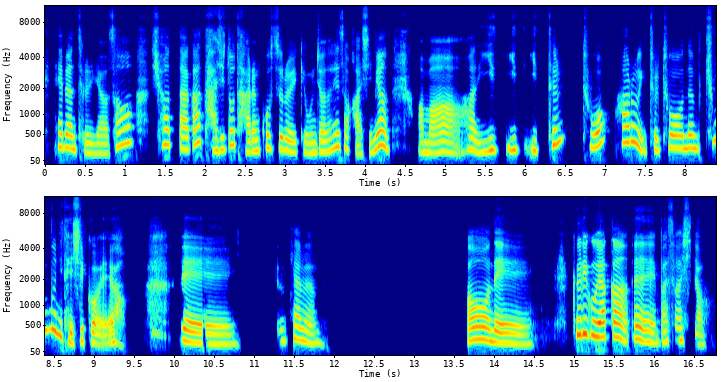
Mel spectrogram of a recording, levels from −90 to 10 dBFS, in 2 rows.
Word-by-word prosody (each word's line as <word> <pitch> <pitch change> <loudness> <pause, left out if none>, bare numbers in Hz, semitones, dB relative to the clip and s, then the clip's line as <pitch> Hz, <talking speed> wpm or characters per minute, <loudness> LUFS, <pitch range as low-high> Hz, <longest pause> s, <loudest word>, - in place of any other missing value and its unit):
해변 250 -3 +1
들러서 165 - -4 0.2
쉬었다가 295 0 -1
다시 205 -7 -5
또 285 +4 -1
다른 190 -6 -3
코스로 220 -5 -2
이렇게 170 -1 -7
운전을 180 +4 -4
해서 255 -3 -2
가시면 195 - -1 0.3
아마 165 +1 -2
한 205 -4 -2
이 195 +5 -2
이 210 -3 -2
이틀 295 - -2 0.2
투어? 275 +8 0
하루이틀 305 - 0
투어는 235 +1 0
충분히 385 -5 +1
되실 200 +1 -2
거예요. 185 -4 0 0.7
네. 185 -5 +5 0.9
이렇게 205 +4 -5
하면 180 -7 -2 1.8
어 225 +1 +6
네. 170 -4 +2 0.5
그리고 315 -2 +6
약간 275 -5 +7
예예. 195 -7 +3
말씀하시죠. 185 -5 -6
210 Hz, 255 characters per minute, -23 LUFS, 180-255 Hz, 1.8 s, 약간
